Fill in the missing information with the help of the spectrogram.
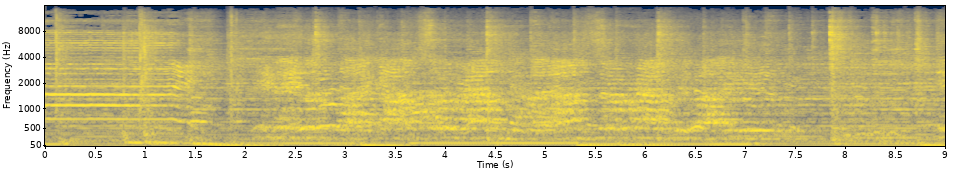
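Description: Live worship music: a band with a strong, steady bass and a group of voices singing. Held notes in the first second or so give way to singing about two seconds in.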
